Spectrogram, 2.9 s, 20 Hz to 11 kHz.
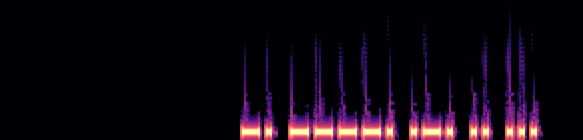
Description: Morse code, heard as a keyed tone, about 37 wpm, 700 Hz. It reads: N9RIS
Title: USA Call Signs - 5 Characters - Repeated 2x - 40wpm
